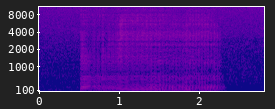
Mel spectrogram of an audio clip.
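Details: A single drawn-out, buzzing, low snore lasting under two seconds from a sleeping, twitching cat in a quiet room; snoring.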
